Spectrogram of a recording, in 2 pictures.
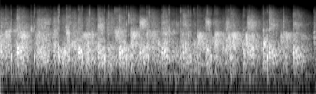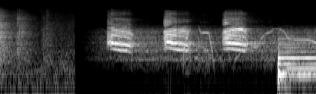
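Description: A small group claps steadily for about five seconds, the applause fading out; then three harsh, repeated caws ring out against the quiet, with a brief low tone at the end.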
